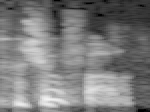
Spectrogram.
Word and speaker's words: Ciuffo: I think the proper pronunciation they tell me, and I know you have plenty of real Italians listening, is Ciuffo. It's Ciuffo.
